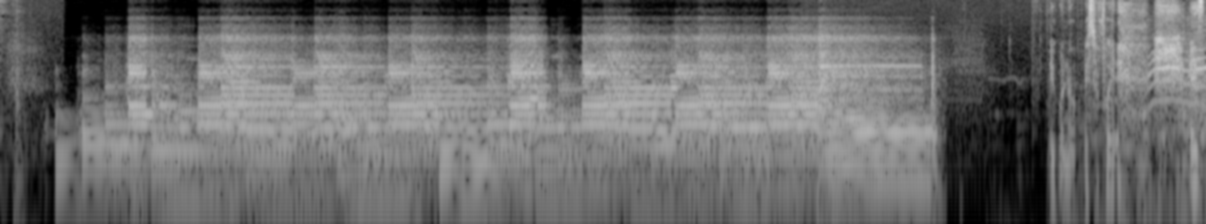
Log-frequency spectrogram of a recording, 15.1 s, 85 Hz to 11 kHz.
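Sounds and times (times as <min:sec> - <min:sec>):
overdriven electric guitar strumming chords through a mid-1970s Orange OR120 amplifier: 0:00.6 - 0:11.9
speech: 0:01.0 - 0:01.4, 0:13.2 - 0:15.0
laughter: 0:14.0 - 0:15.0.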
